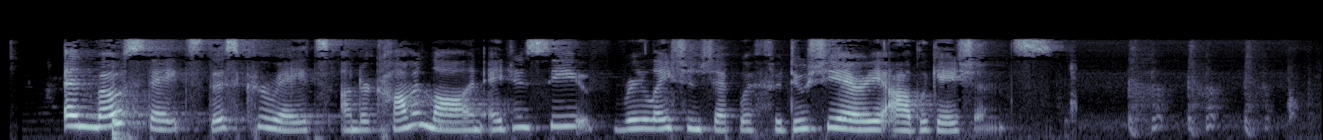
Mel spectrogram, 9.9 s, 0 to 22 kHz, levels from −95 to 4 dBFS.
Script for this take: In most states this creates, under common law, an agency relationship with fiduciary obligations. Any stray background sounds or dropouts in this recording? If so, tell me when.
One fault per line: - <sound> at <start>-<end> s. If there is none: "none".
- cough at 8.5-9.6 s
